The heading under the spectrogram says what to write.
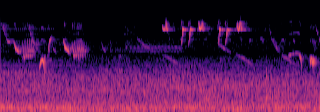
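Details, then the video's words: Brown thrasher song at Shred-It Pond, a brief stretch of scattered high chips and short slurred notes over faint low ambient rumble. "Brown Thrasher Singing"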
